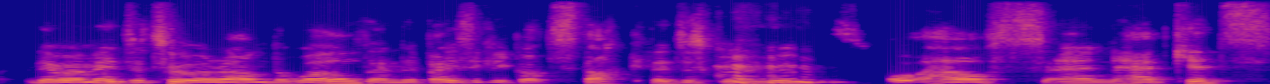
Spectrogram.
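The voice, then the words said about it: South African accent. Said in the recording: “as you can hear, I'm obviously South African”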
